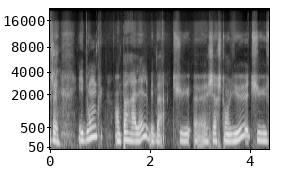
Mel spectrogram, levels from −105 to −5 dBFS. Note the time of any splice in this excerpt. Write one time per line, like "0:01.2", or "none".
none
